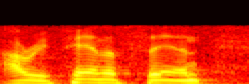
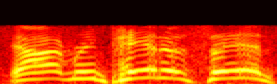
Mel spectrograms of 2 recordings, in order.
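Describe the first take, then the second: First: It is said at a calm, ordinary level. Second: It is said louder, with a raised, forceful tone. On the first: The speaker is not yet desperate. "Before, when I'm saying" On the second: The speaker is growing desperate and insistent. "only my tone and my level is getting a little elevated"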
